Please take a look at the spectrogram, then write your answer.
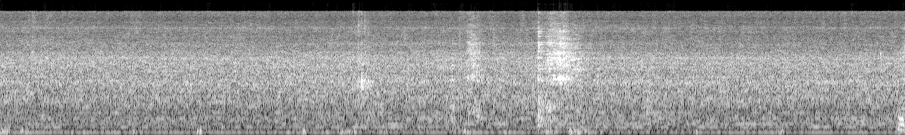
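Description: Potato pieces frying in oil are stirred and lifted from the pan, a soft steady sizzle under repeated scraping and clinking of a utensil against metal, close up with no voices.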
